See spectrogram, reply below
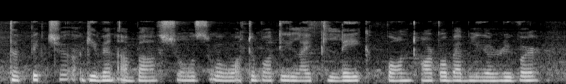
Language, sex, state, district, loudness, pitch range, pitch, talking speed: English, female, Assam, Kamrup Metropolitan, -16 LUFS, 175-190 Hz, 185 Hz, 150 wpm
